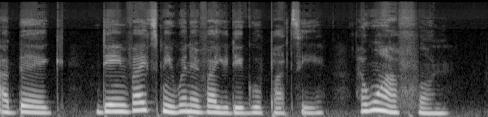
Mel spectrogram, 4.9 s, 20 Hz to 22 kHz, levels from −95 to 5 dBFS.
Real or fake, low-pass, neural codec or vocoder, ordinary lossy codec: real; none; none; none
